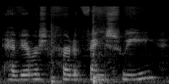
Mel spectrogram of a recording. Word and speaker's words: feng shui: you ever heard of feng shui I hope them saying that right feng shui Fung Shui Fung Shui I think that's the right way to say it you know there's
